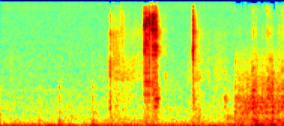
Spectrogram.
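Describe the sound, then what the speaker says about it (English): A sewing machine topstitches along the bottom edge of a fabric sling pack. Its motor gives a low, steady hum, and a few brief mechanical clicks and rattles sound over it. "we can top stitch along this bottom edge where we sewed"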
